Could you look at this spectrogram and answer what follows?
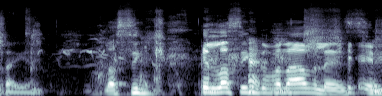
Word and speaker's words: Los Ingobernables: Lucha Bros versus Los Innobles of Japan. How do you pronounce that again? Los Ingobernables.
